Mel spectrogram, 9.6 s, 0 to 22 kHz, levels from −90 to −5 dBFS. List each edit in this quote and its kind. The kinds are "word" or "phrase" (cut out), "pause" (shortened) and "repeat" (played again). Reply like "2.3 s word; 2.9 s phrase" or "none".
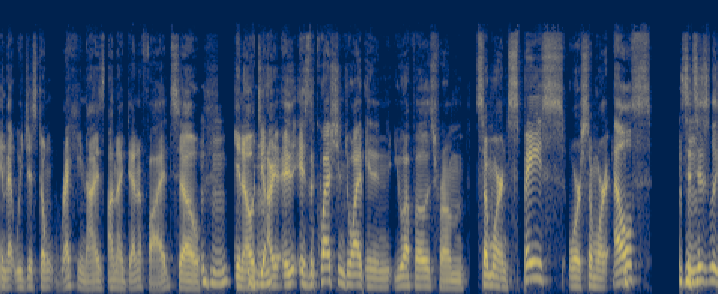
1.4 s word; 4.8 s word; 6.2 s pause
